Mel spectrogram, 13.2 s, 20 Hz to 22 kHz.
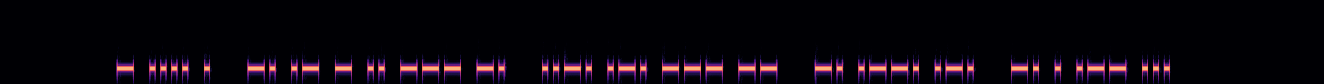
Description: Morse code, heard as a keyed tone, about 22 wpm, 700 Hz. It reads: THE NATION FROM NPR NEWS
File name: practice / 22wpm / Build A Phrase - 5-Word Phrases - 22wpm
